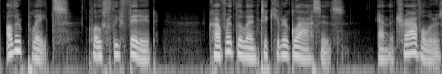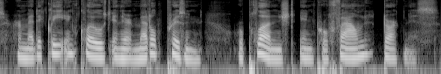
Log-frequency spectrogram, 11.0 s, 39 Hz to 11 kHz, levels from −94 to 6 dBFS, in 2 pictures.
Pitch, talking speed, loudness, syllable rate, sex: 150 Hz, 120 wpm, -21 LUFS, 5.3 syllables/s, female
